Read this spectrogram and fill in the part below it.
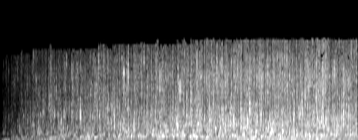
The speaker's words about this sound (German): Vor dem kleinen Rathaus schräg gegenüber der Kirche, wo der Springbrunnen plätschert, taucht plötzlich doch noch eine Gruppe von Menschen auf.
